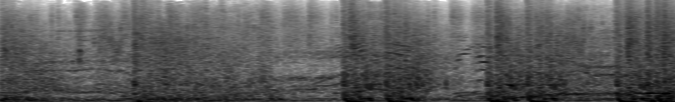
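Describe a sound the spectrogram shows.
Gunshots ring out loudly, one after another.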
